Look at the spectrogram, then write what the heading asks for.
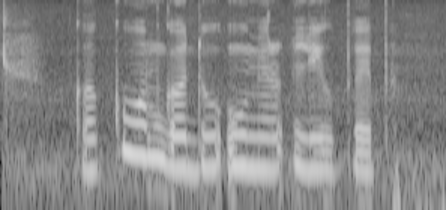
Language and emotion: Russian, sad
